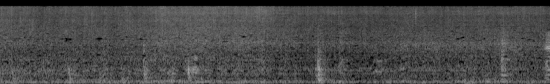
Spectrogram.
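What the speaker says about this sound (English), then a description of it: "of course, we need to stir it well again" Minced mutton frying in a pan gives a continuous close hiss, broken by soft scraping stir strokes and a few light taps of the spoon.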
